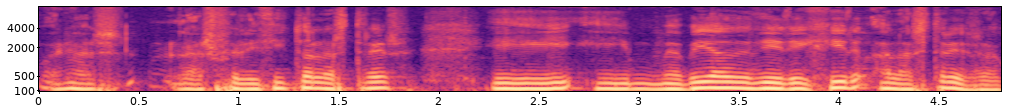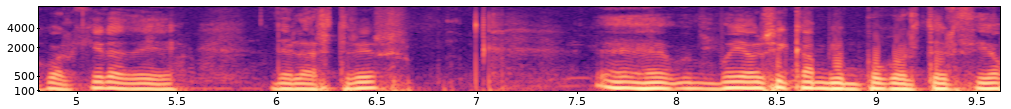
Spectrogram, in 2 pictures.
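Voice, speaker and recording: A man with a fairly high pitch speaks at a fairly slow pace, leaving long, frequent pauses. His intonation is monotone and flat, and there is noticeable background noise. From Spain. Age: 70s. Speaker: audience member asking a question. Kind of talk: audience question at forum. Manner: halting.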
